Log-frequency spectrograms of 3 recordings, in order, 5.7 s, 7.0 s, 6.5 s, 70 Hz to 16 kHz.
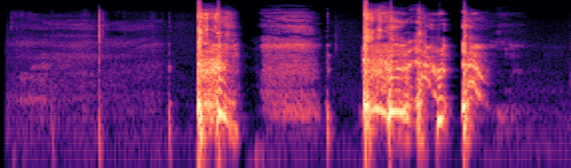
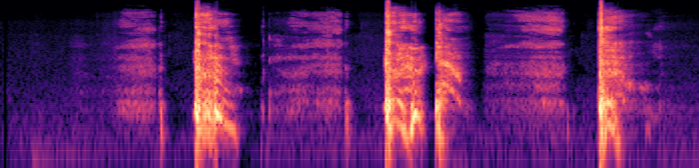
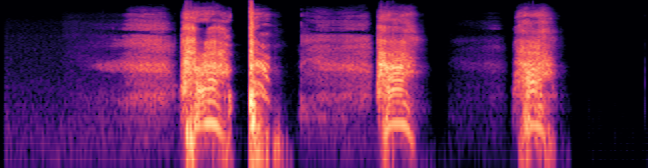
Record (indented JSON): {
  "cough_length": "5.7 s",
  "cough_amplitude": 32768,
  "cough_signal_mean_std_ratio": 0.37,
  "three_cough_length": "7.0 s",
  "three_cough_amplitude": 32768,
  "three_cough_signal_mean_std_ratio": 0.29,
  "exhalation_length": "6.5 s",
  "exhalation_amplitude": 32768,
  "exhalation_signal_mean_std_ratio": 0.36,
  "survey_phase": "beta (2021-08-13 to 2022-03-07)",
  "age": "18-44",
  "gender": "Female",
  "wearing_mask": "No",
  "symptom_cough_any": true,
  "symptom_runny_or_blocked_nose": true,
  "symptom_sore_throat": true,
  "symptom_headache": true,
  "smoker_status": "Never smoked",
  "respiratory_condition_asthma": false,
  "respiratory_condition_other": false,
  "recruitment_source": "Test and Trace",
  "submission_delay": "1 day",
  "covid_test_result": "Positive",
  "covid_test_method": "RT-qPCR",
  "covid_ct_value": 21.7,
  "covid_ct_gene": "ORF1ab gene",
  "covid_ct_mean": 22.7,
  "covid_viral_load": "35000 copies/ml",
  "covid_viral_load_category": "Low viral load (10K-1M copies/ml)"
}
